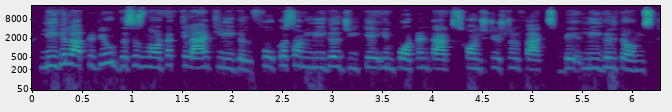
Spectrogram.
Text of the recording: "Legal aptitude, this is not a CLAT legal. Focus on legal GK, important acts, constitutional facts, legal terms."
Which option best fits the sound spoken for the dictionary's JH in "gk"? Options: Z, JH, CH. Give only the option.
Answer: JH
